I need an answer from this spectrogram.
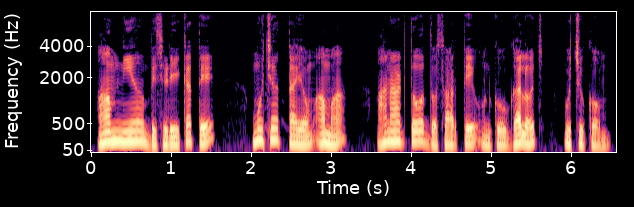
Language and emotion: Santali, neutral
